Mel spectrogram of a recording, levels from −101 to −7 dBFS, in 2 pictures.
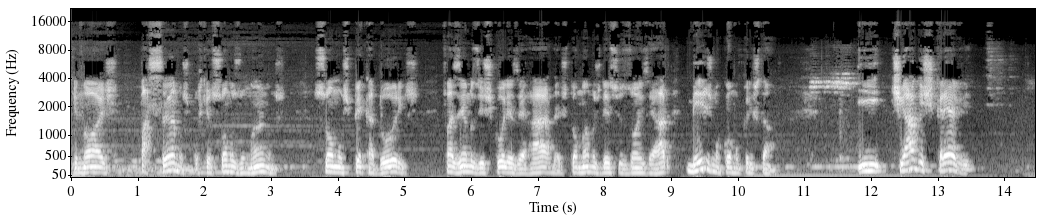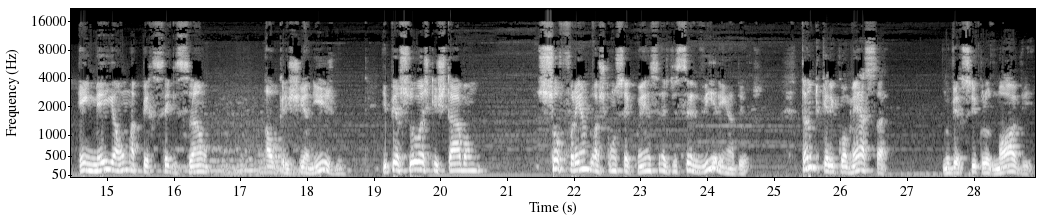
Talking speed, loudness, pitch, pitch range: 95 wpm, -12 LUFS, 135 Hz, 115-160 Hz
